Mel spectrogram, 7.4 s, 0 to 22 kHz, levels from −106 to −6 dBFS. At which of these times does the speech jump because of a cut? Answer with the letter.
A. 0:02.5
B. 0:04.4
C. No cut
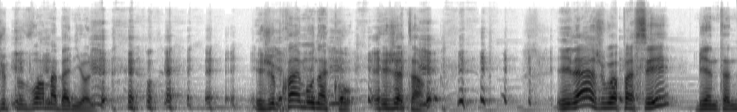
C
